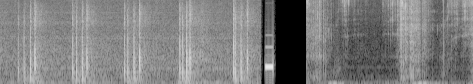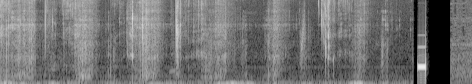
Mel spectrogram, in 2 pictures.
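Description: Close-up human mouth sounds: a run of crunchy strokes about two a second, a short beep, then irregular wet smacking and chewing clicks from closed lips, ending on another short beep.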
